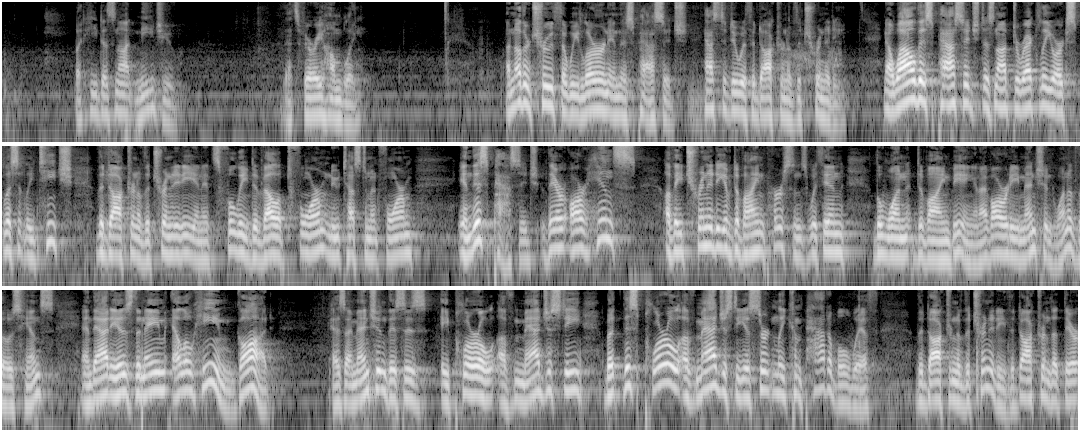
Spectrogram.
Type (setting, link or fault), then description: setting, large echoing room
